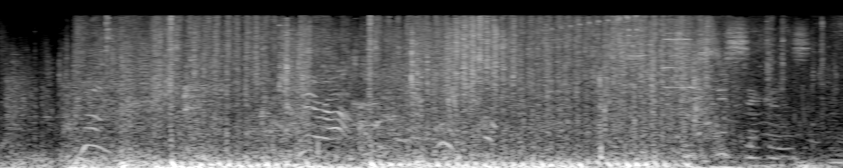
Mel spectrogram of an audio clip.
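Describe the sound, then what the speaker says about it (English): Rapid gunfire and shots crackle continuously in a hero shooter video game, with mechanical clicks and a sniper rifle among them, under a busy mix of game noise and voices. "Wasted my sniper shot there."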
